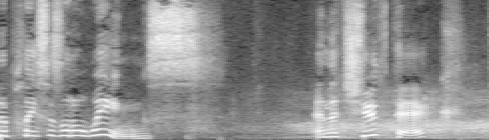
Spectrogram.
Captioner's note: audience awing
